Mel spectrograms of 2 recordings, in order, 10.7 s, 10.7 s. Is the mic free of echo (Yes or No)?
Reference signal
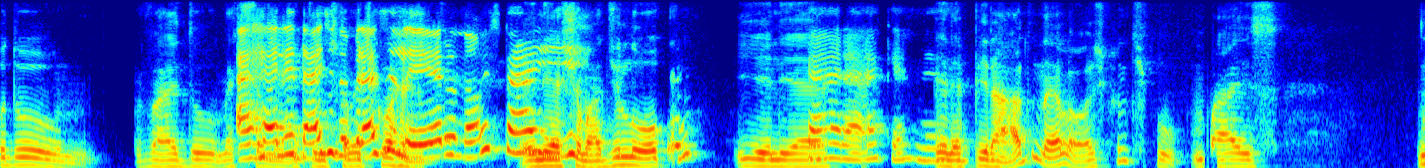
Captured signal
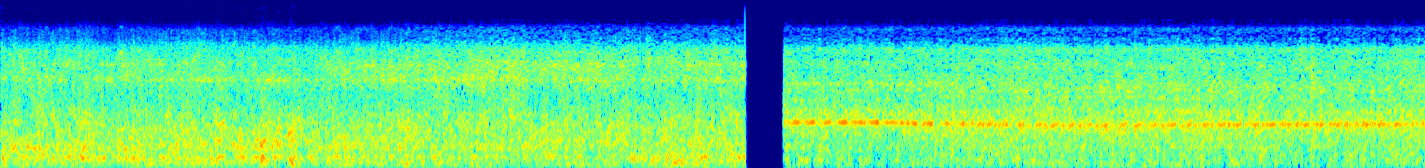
Yes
